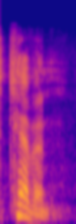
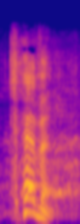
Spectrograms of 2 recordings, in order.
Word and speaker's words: Kevin: I said, little girl, my name is Kevin. Rhymes with heaven. That's where I'm going. Kevin.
